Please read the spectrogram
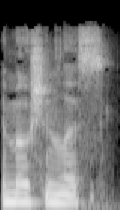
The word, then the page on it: emotionless: American English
